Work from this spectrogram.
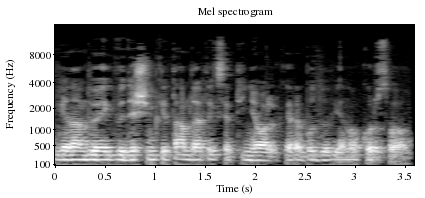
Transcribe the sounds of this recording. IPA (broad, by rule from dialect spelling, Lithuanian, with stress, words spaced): ʋʲiɛˈnɐm bʲɛˈʋʲɛɪk ˈdʲʋʲɪdʲɛʃʲɪm kʲɪˈtɐm ˈdɐr tʲɪk sʲɛpʲtʲiːˈnʲoːlʲɪkɐ ɪr ɐˈbʊdʊ ˈʋʲiɛnoː ˈkʊrsoː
